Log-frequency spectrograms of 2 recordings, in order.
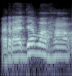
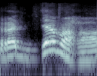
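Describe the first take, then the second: First: The j sound is short and single. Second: The j sound is long and doubled. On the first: The speaker calls it wrong. "வேகமா படிக்கும் போது ரஜவஹா அப்படின்னு படிச்சிட முடியாது" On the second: The speaker calls it right. "அந்த இஜ்ஜு இருக்கிறதுனால ரஜ்ஜவஹா"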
